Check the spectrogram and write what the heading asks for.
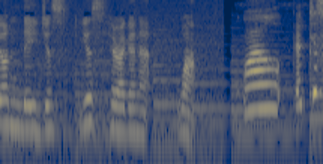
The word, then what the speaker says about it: は: Since practically every word in Japanese ends in a vowel, except those few that end in n, wa became the standard pronunciation for the particle.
